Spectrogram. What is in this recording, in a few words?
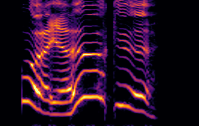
angry, Geordie; speech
